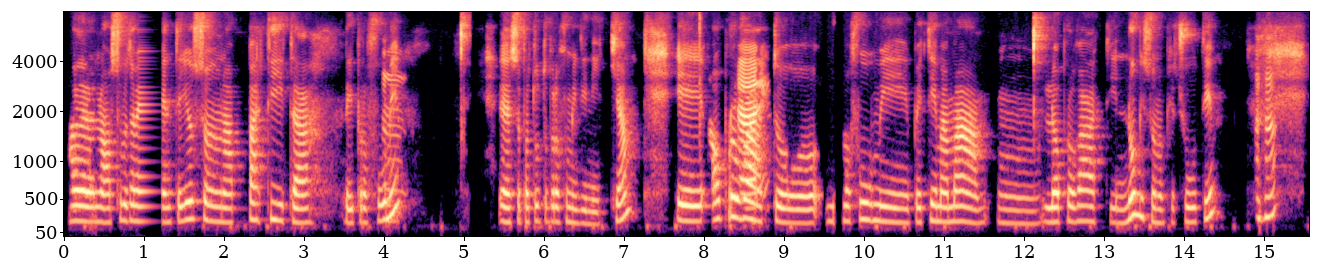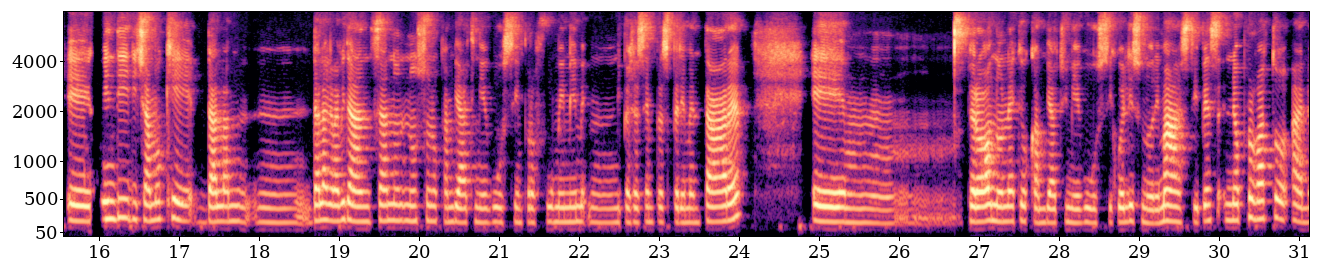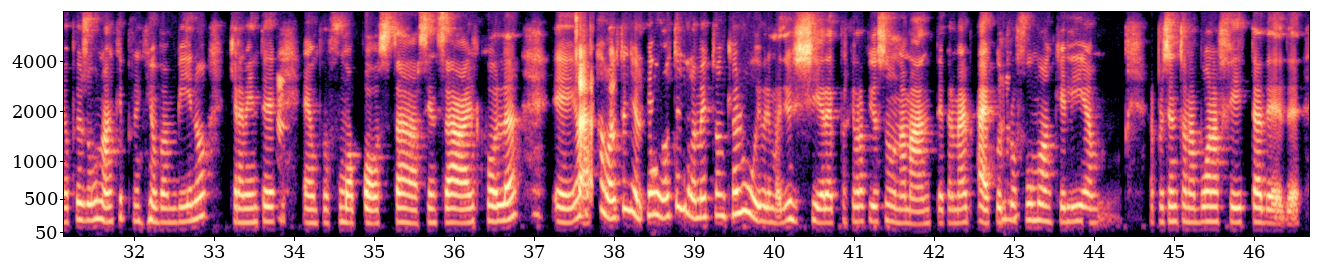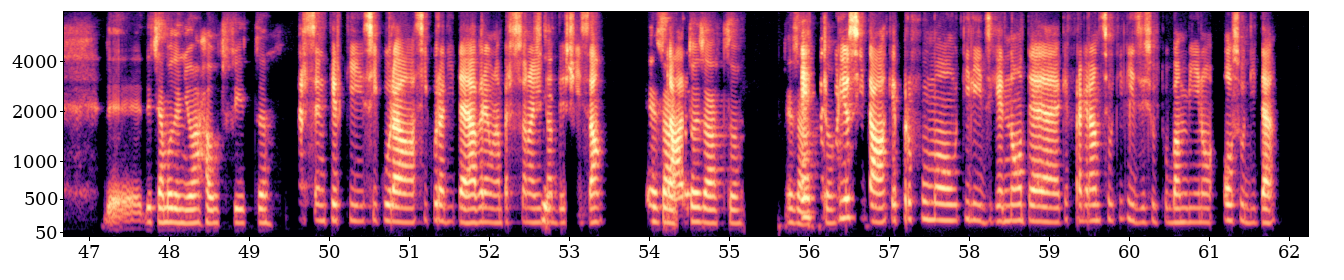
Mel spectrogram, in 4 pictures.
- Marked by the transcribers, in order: other background noise; distorted speech; stressed: "patita"; tongue click; lip smack; drawn out: "ehm"; lip smack; laughing while speaking: "il mio"; "outfit" said as "hautfit"
- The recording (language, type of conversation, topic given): Italian, podcast, Che cosa ti fa sentire più sicuro quando ti vesti?
- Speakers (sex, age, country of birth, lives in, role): female, 25-29, Italy, Italy, host; female, 30-34, Italy, Italy, guest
